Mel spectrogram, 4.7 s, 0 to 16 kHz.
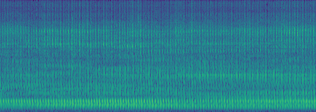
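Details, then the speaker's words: Kawasaki KLF 185 ATV fuel pump running with engine off, after tank and pump cleaning and wiring harness repair; steady mid-pitched electric hum with a fast light pulse, about three or four a second: normal fuel pump operation. "But actually there's progress. You hear that? That's the fuel pump."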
